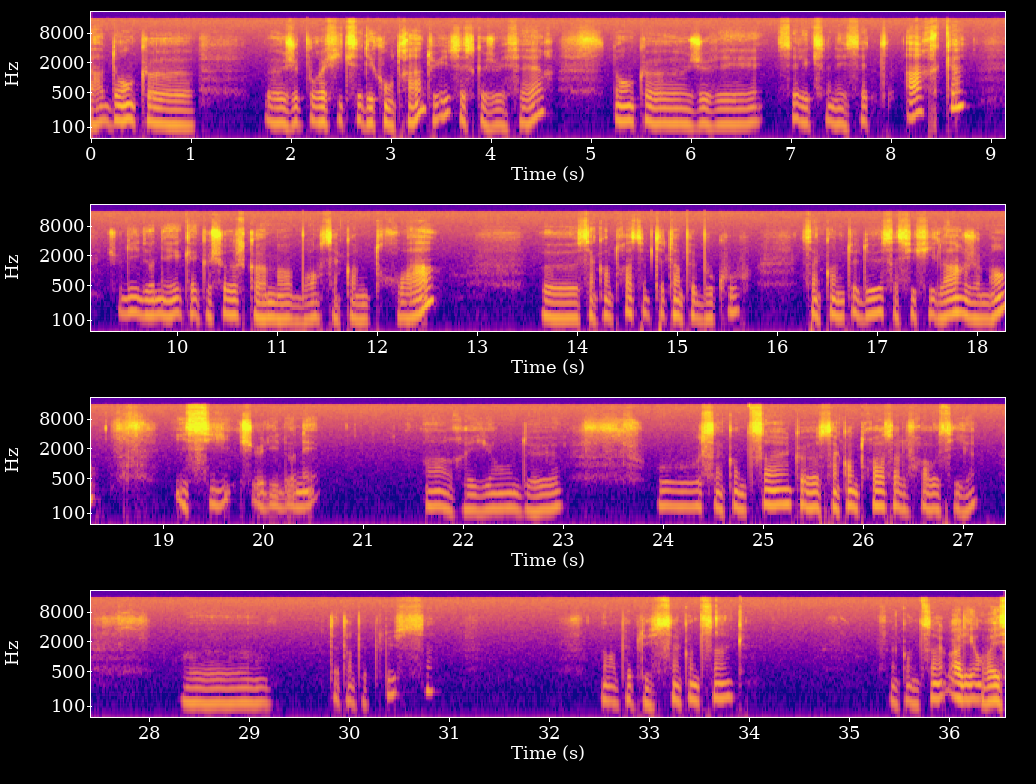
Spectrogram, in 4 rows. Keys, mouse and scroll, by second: 4.7 right click, 5.6 right click, 6.3 right click, 8.0 click, 9.1 click, 11.5 KP_5, 12.9 KP_3, 15.5 BackSpace, 16.2 2, 16.5 Return, 19.6 click, 22.3 click, 26.0-27.0 typing, 31.4 click, 33.3-33.9 typing, 33.7 Return.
